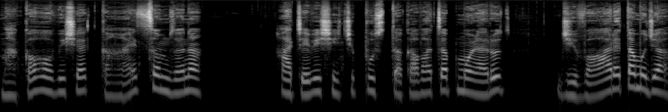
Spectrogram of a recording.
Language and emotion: Goan Konkani, fearful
